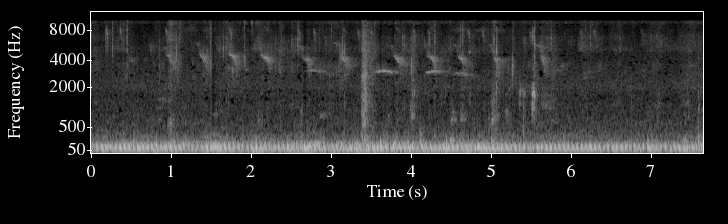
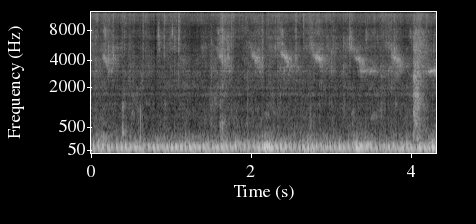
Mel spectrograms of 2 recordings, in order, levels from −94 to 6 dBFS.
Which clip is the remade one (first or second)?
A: second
